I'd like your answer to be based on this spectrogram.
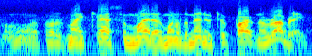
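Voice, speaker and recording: A man acting a steady, authoritative Mountie sergeant. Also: on the low side, fast talker, highs cut off, lightly acted. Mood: businesslike. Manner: authoritative, methodical questioning. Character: calm, courteous Mounted Police sergeant hero. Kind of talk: old-time radio acting. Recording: noisy old radio recording.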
